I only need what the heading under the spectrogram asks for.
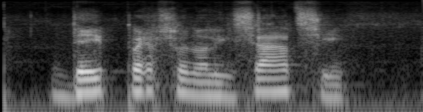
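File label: "depersonalisatie", Dutch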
